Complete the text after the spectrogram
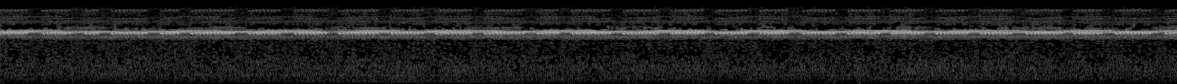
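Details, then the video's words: Insect chorus, steady high chirping band with pulsed trills running continuously, a fainter higher layer above, no other clear sounds. "Nature Sound of nature sounds scenery L · insect"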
